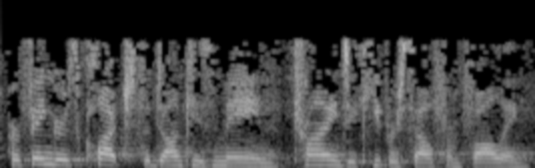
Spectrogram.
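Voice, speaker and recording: A woman narrating a storybook reading in a measured, reverent manner. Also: mid-range voice, lo-fi sound.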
